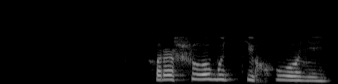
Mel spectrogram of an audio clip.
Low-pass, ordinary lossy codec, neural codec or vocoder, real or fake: 3.6 kHz; none; vocoder, 22.05 kHz, 80 mel bands, HiFi-GAN; fake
